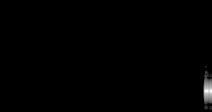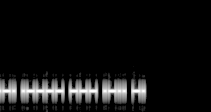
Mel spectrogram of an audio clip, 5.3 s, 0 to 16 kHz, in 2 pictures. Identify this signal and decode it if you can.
Morse code, heard as a keyed tone, about 40 wpm, 700 Hz. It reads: F1OLN
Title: DXCC-100 Call Signs - 5 Characters - Repeated 3x - 40wpm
